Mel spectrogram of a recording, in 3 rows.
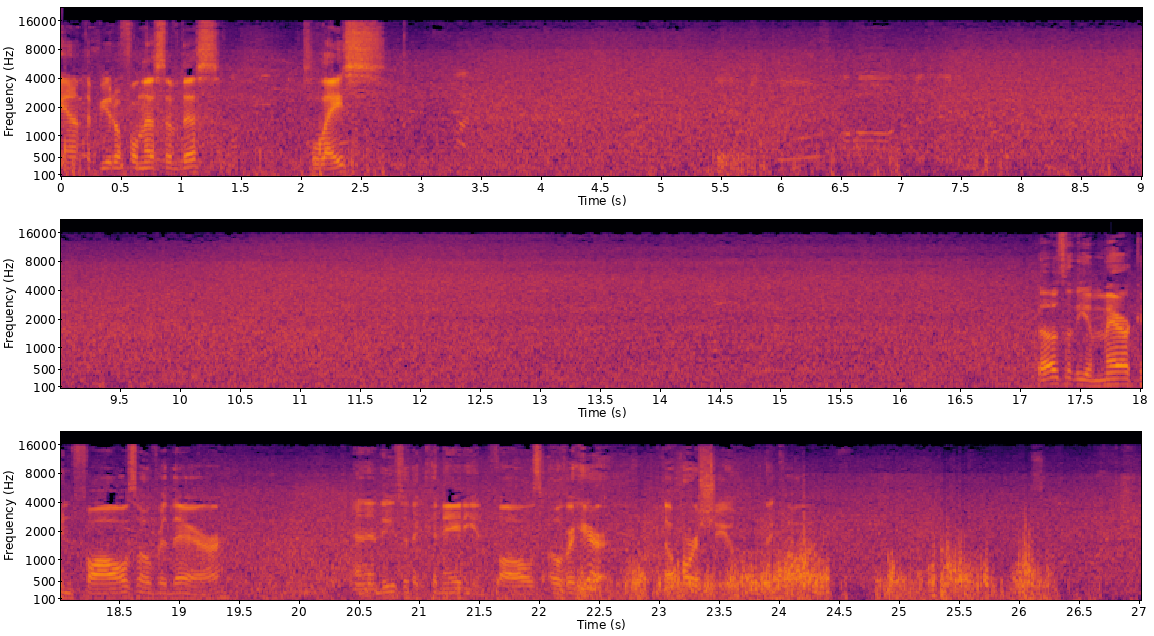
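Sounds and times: waterfall rushing: 0.0s - 27.0s
wind buffeting microphone: 0.0s - 27.0s.

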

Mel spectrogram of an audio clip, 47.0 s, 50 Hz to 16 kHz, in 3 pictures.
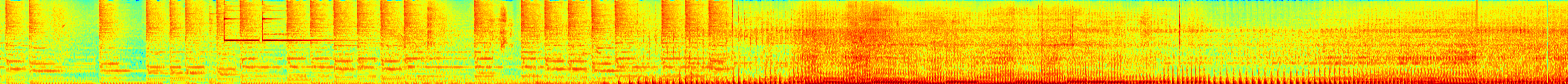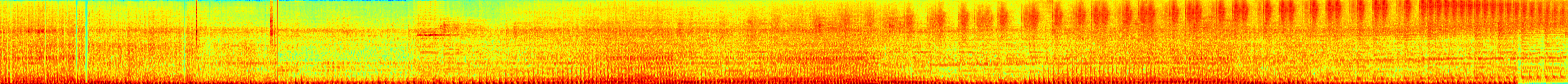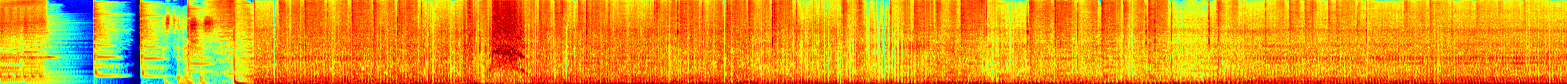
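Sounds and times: music: 0.0s - 7.5s, 24.6s - 34.7s, 40.2s - 45.0s
motorcycle engine revving: 5.0s - 30.9s, 33.9s - 47.0s.

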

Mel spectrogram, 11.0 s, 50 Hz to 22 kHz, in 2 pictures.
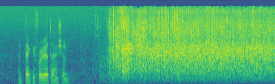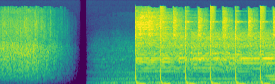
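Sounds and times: audience applauding: 2.0s - 7.0s
music: 7.3s - 11.0s.

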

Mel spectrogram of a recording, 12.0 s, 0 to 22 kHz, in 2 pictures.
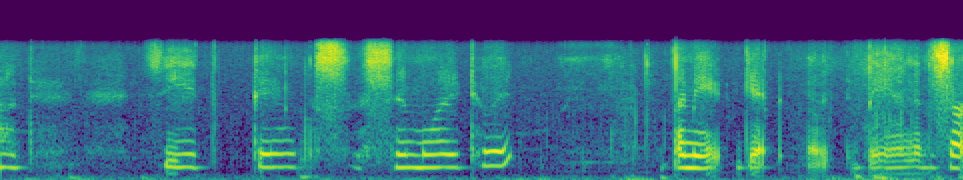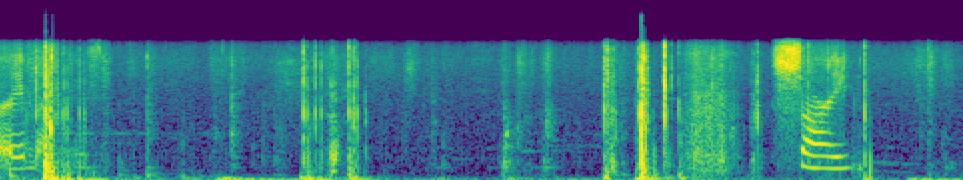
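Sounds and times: short rustle: 10.2s - 10.9s.

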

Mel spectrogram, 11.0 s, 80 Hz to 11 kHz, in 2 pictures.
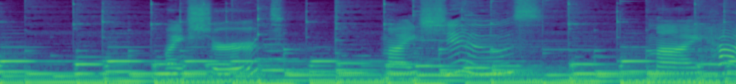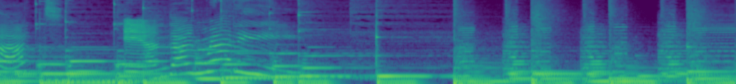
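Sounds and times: upbeat children's song music: 0.0s - 11.0s.

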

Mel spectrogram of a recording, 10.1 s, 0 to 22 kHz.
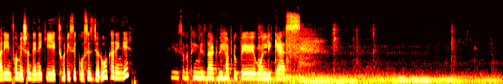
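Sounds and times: low engine hum: 4.7s - 10.0s.

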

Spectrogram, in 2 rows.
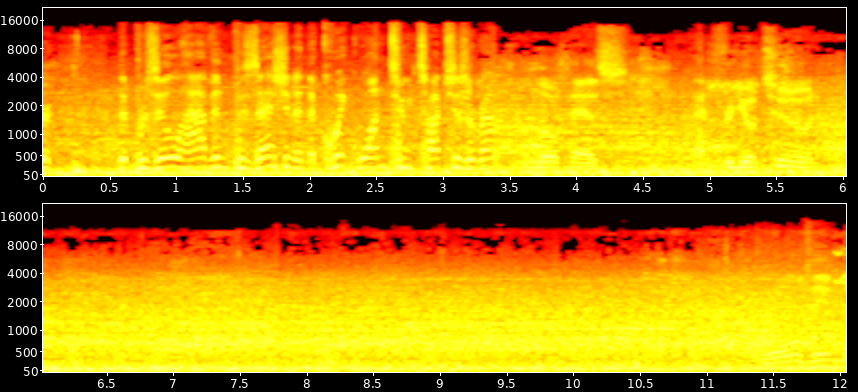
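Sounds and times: stadium ambience: 0.0s - 12.0s.

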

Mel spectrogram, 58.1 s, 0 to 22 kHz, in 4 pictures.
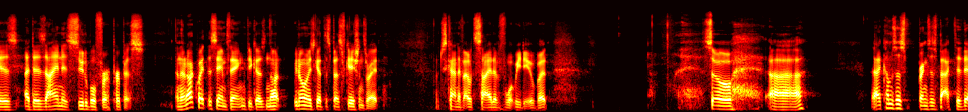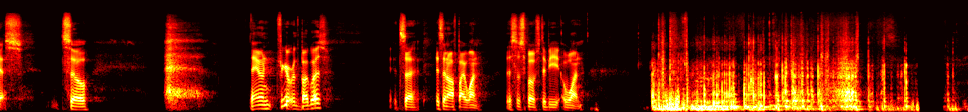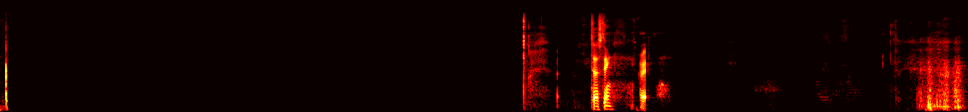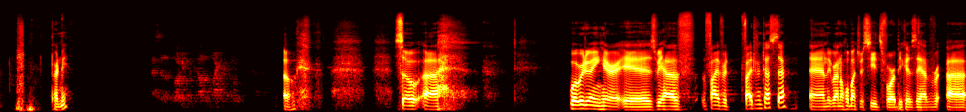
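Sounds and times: breathy exhale: 8.3s - 9.0s, 10.0s - 11.5s, 15.9s - 17.8s, 36.9s - 37.4s
microphone handling noise: 24.2s - 29.2s, 42.8s - 44.3s
man saying uh: 45.9s - 47.2s.

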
